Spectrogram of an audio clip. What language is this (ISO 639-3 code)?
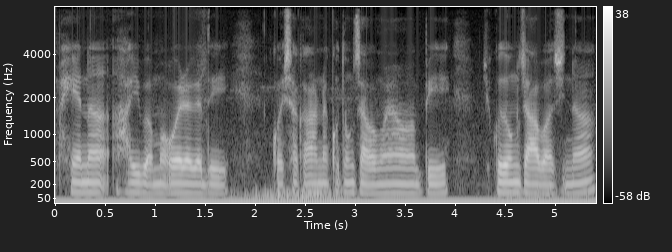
mni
